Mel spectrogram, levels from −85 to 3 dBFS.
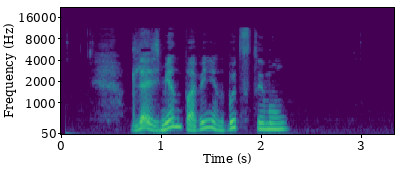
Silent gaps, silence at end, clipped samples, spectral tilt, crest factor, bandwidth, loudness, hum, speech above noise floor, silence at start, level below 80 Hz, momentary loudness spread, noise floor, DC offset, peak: none; 1.05 s; under 0.1%; -6.5 dB/octave; 18 dB; 11.5 kHz; -26 LUFS; none; 47 dB; 0.4 s; -60 dBFS; 22 LU; -72 dBFS; under 0.1%; -10 dBFS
